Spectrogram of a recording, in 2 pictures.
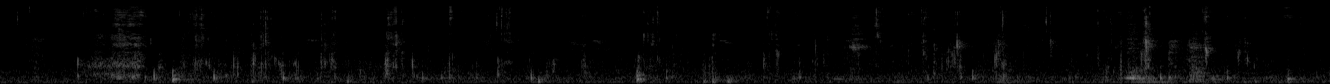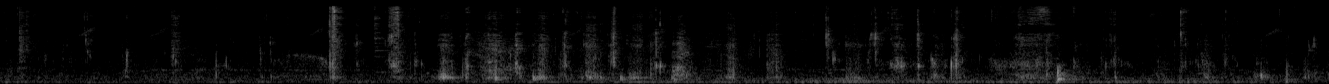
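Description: Close-up eating noises: a person chewing mouthfuls of pulao rice and biting into raw cucumber slices, with crisp crunching and irregular clicks, loudest in the second half.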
